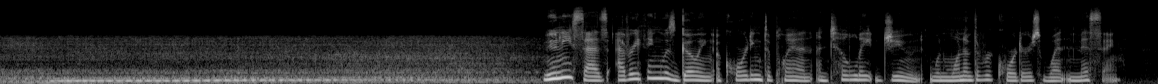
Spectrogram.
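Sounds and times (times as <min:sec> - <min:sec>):
boat engine drone recorded underwater by a hydrophone: 0:00.0 - 0:05.5
speech: 0:05.4 - 0:11.3.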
